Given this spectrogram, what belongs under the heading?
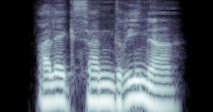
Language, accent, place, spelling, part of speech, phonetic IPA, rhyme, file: German, Germany, Berlin, Alexandriner, noun, [alɛksanˈdʁiːnɐ], -iːnɐ, De-Alexandriner.ogg
- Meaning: 1. an Alexandrian (a native or inhabitant of Alexandria) 2. alexandrine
